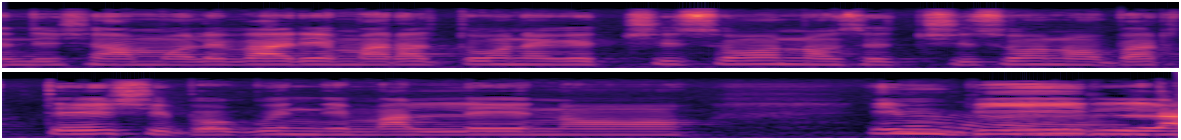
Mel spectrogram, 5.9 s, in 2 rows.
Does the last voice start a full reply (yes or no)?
no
